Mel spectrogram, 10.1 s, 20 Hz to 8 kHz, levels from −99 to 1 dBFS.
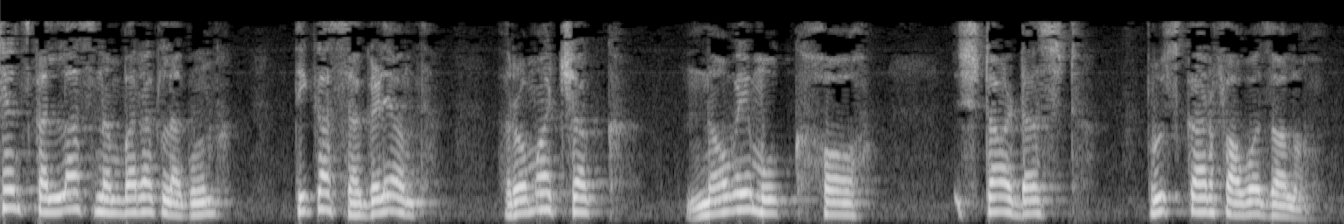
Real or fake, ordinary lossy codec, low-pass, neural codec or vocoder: real; MP3, 24 kbps; 7.2 kHz; none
